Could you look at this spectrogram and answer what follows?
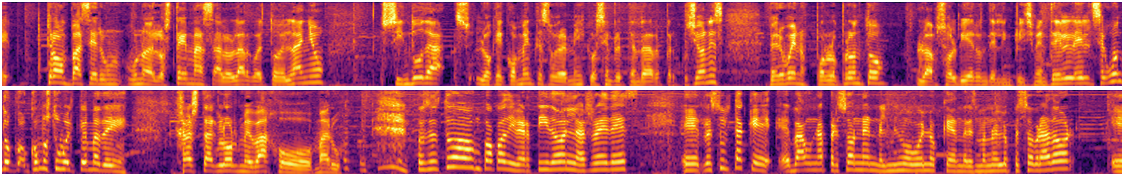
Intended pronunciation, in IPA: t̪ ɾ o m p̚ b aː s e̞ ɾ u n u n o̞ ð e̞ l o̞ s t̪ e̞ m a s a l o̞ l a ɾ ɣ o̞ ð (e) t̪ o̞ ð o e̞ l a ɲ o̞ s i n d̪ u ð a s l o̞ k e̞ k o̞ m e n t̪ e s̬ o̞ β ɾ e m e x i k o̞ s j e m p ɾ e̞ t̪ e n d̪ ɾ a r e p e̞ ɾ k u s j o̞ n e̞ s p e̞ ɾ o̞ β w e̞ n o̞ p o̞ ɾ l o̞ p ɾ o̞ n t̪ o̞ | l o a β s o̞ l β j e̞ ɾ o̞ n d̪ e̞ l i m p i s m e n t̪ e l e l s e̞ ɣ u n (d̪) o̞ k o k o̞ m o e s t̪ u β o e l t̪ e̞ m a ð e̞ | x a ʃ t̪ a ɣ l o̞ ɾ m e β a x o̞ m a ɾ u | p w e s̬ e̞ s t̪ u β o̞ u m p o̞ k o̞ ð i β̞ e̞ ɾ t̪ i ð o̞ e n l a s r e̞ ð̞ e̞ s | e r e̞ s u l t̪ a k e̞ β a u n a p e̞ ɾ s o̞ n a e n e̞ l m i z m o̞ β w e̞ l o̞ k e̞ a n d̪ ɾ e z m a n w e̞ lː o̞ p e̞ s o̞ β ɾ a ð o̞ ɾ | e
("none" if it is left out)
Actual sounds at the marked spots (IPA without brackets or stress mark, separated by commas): e, d̪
